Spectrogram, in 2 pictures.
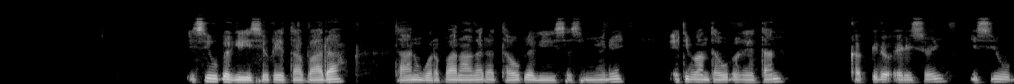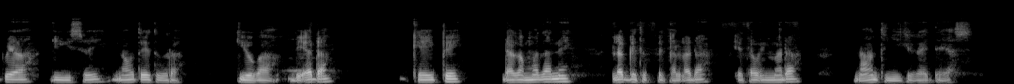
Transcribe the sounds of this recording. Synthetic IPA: ʔɪsːɪhuːpʼːɛɡiːɡɪsːɪjɔke̞ːt̪ːaːbaːd̪ɐ | t̪aːnɡɔɾpaːnaːɡɐd̪ɐt̪ɐʊpʼɪjɡiːɡɪsːɐsɪmːɪjɔd̪ɛ | ɛt̪ɪbɐnt̪ːɐhuːpʼːɛke̞ːt̪ːɐn | kɐkʼːɪd̪ɔʔɛɾɪsːɔj | ɪsːɪhuːpʼːɪjaɡiːɡɪsːɔjnɐwt̪ʼeːt̪ʊbɪɾɐ | ɡ̥ɪjɔɡaːbɛʔɐd̪ɐ | kʰeːjpːɛ | d̪ɐɡɐmːɐd̪ɐnːɛ | lɐɡːɛt̪ʊpʼːɛt̪ɐlʔɐd̪ɐ | ɛt̪ɐwɪmːɐd̪ɐ | nɐwnt̪ːʊjiːɡɪɡɐjd̪ːɐjas

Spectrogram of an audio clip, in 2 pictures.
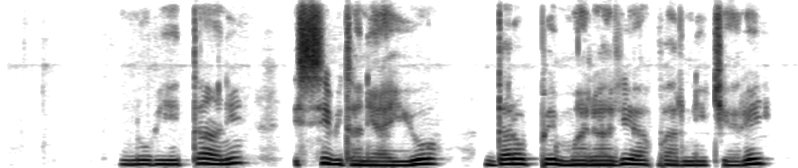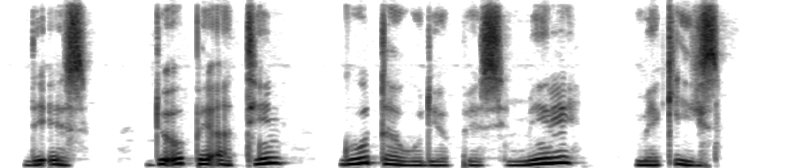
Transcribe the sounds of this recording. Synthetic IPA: nʊbiːt̪ːaːn | ɪsːɪbɪt̪ɐnɪjɐjːɔ | d̪ɐɾɔpːɛmɐlaːlɪjapɐɾnɪt͡ʃeːɾɛj | d̪ɛʔe̞ːs | d̪ɛʔɔpːɛʔɐt̪ʰːiːn | ɡuːt̪ːaːwɔd̪ɪjɐpʰːɛsɪmːiːd̪ɪ | mɛkʼːiːɡɪs

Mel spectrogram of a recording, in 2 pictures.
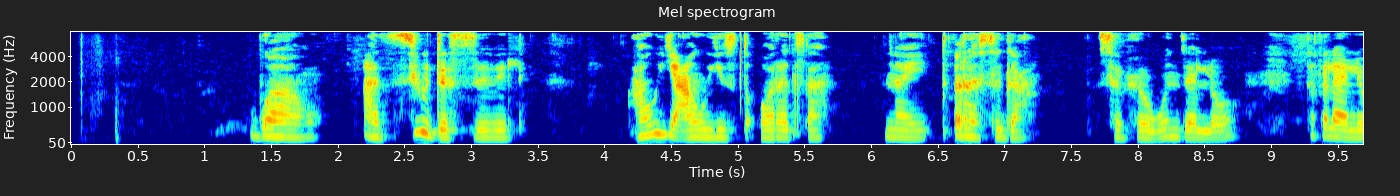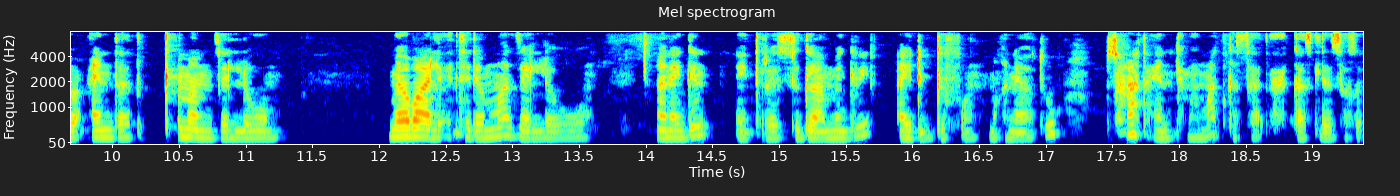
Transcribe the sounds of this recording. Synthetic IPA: waw | ʔaziwud̪ɐsɨβɨl | ʕawjiʕawjizɨt̪ʰɐkʼɔɾɐt͡sʼɐ | najt̪ʼɨɾɐsɨɡa | sɐβħuwːʊnzɐlːɐwo | z̥ɨt̪ʰɐfɐlalɐjuʕajnɐt̪ʰat̪kʼɨmɐmzɐlːɐwo̞mː | ɐβalɨʕɨt̪ʰid̪ɨmːazɐlːɐwo̞ | ʔanɐɡɨnnajt̪ʼɨɾɐsɨɡamɨɡβiʔajd̪ɨɡːɨfomːɨxnijat̪ʰub̥ɨz̥uħat̪ʕajnɐt̪ʰɨmamat̪kʰɐsat̪ʼħkʰasɨlɐzɨxɨʔɨl

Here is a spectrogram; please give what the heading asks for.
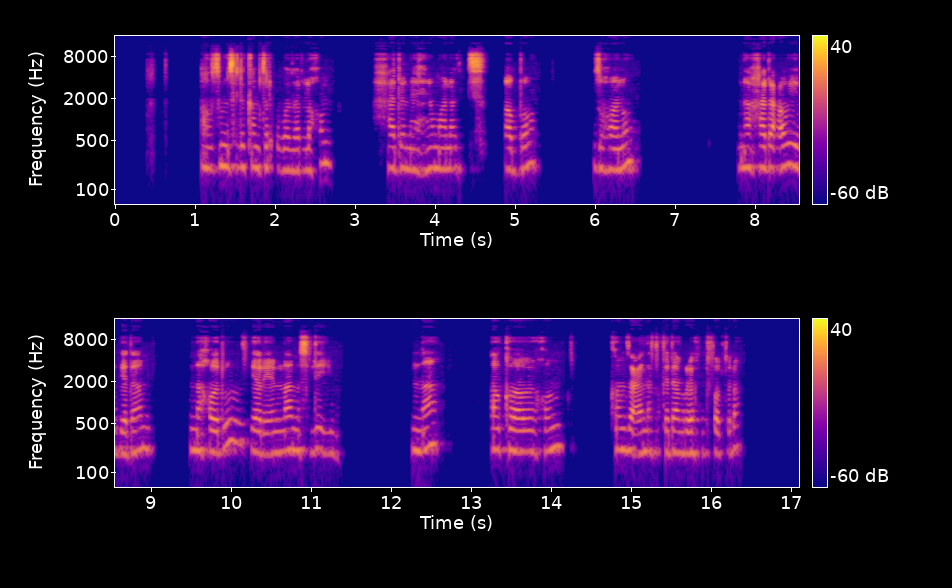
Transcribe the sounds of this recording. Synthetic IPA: ʔaβzimɨslikʰɐmt̪ʰɨɾʔiβozɐlːɐxum | ħad̪ɐnajɦajmanot̪ | ʔabo̞ | zɨxo̞nu | naβħad̪ɐʕawijɪɡɐd̪am | ɨnːaxɐd̪ujɛɾʔenːamɨsliɨjːu | ʔɨnːa | ʔaβkʰɐβaβikum | kʰɐmziʕajnɐt̪ɡ̥ɐd̪amɾʔexumt̪ɨ̥fɐlt̪ʼɨd̪o

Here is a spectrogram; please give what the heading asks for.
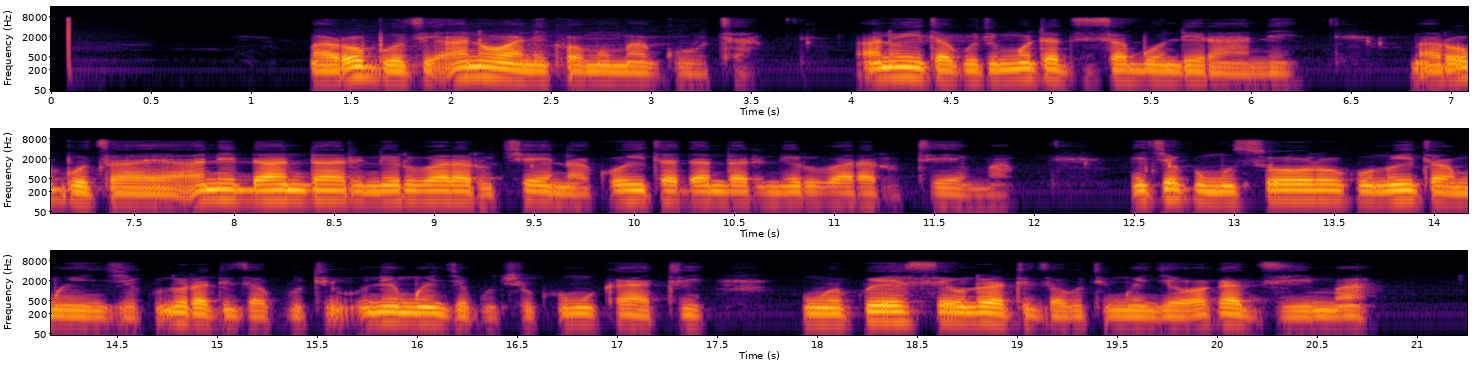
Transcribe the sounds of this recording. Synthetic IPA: maɾo̞bʱo̞t͡siʔano̞wanikwamumaɡʱuːtʰa | a̰no̞itakutimo̞tad͡zisaɓo̞nde̞ɾaːne | mʔa̰ɾo̞̰bʱo̞t͡saja̰a̰ne̞ɗandaɾine̞ɾuʋaɾarut͡ʃe̞nako̞itaɗandaɾine̞ɾuʋaɾarutʰe̞ːma | ne̞t͡ʃe̞kumuso̞ɾo̞kuno̞itamwe̞nd͡ʒe̞kuno̞ɾatid͡zakutḭṵne̞mwe̞nd͡ʒe̞mut͡ʂukumukaːti | kumwe̞kwe̞se̞uno̞ɾatid͡zakutimwe̞nd͡ʒe̞wakad͡ziːma

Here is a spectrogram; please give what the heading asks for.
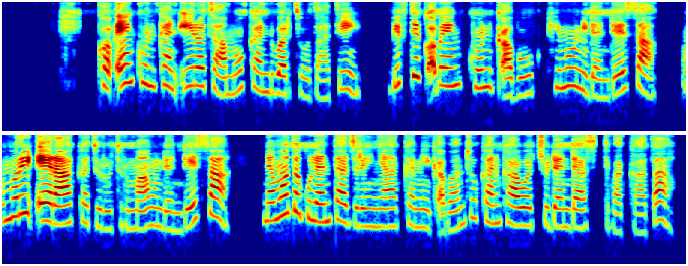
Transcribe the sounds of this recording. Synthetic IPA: kɔpʼe̞ːŋkʊŋkɐnᶑiːɾɔt̪aːmuːkɐnd̪ʊbɐɾt̪o̞ːt̪aːt̪i | bɪft̪ɪkʼɔbʼe̞ːŋkʊŋkʼɐbuhɪmuːnɪd̪ɐnd̪e̞ːsːaː | ʔʊmʊɾiᶑe̞ːɾaːɐkːɐt̪ʊɾʊt̪ʊɾmaːʊnd̪ɐnd̪e̞ːsːaː | nɐmo̞ːt̪ɐɡʊlɐnt̪aːd͡ʒɪɾe̞ːɲːaːɐkːɐmiːkʼɐbɐnt̪ʊkɐŋkaːwːɐt͡ʃːuːd̪ɐnd̪ɐʔasɪ̥t̪ːɪfɐkːaːt̪ɐʔ

